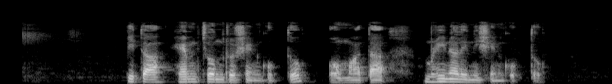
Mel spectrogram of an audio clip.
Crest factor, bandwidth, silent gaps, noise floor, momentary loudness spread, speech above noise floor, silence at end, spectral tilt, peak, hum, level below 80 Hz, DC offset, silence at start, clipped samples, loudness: 20 dB; 7.8 kHz; none; -66 dBFS; 12 LU; 47 dB; 0.7 s; -5 dB/octave; -2 dBFS; none; -58 dBFS; under 0.1%; 0.2 s; under 0.1%; -20 LUFS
